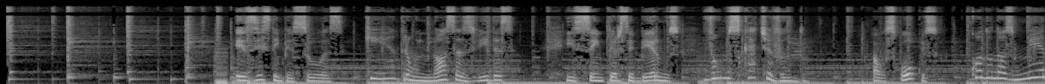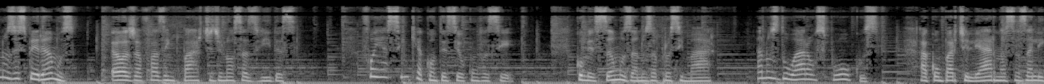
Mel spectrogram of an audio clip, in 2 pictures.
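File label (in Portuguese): Evangélica Aniversário de Amigo, female, telemensagens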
